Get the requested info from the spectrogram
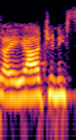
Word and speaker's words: Diogenes: Uh, yeah, and when you were talking about Diogenes syndrome, did I say that right? – Yeah.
